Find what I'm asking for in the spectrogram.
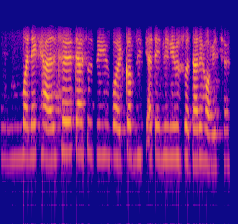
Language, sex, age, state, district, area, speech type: Gujarati, female, 18-30, Gujarat, Surat, urban, conversation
